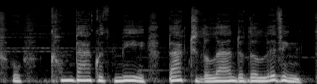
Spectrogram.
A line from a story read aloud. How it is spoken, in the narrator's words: the boy pleaded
